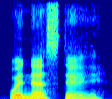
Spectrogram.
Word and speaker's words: Wednesday: h no no no how many syllables does Wednesday have Wednesday has two syllables that's what it says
